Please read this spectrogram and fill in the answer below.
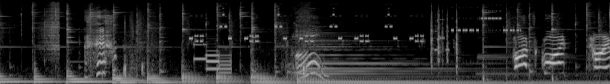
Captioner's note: giggles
